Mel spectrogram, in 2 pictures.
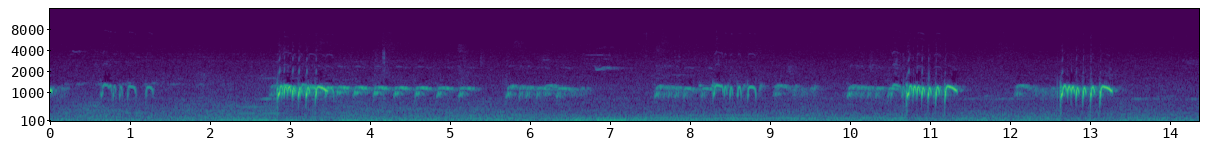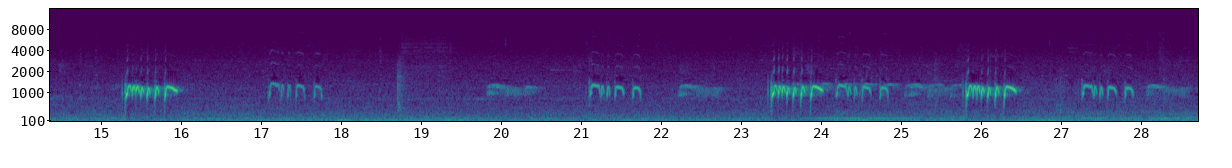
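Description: Zebra doves cooing: repeated phrases of quick staccato notes, a loud phrase every few seconds with softer phrases from other doves joining in between.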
